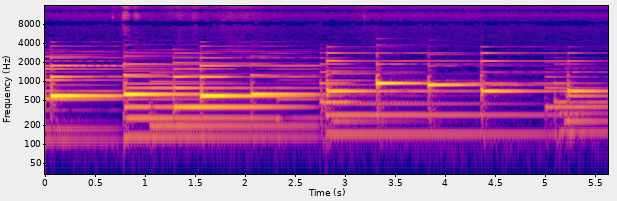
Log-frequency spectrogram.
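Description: Background piano music: slow chords struck one after another, each one fading before the next.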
